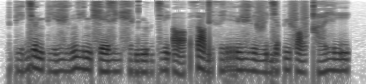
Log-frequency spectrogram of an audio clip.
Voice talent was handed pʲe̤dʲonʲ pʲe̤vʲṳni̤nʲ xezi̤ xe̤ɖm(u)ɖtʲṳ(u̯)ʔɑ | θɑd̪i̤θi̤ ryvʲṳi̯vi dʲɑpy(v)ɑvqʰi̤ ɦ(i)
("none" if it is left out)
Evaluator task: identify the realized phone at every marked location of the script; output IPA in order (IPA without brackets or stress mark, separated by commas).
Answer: y, i̯, f, i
